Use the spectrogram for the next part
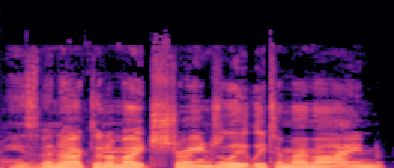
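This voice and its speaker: A woman's voice: sits high, fairly quick, smooth, dry recording, clean studio sound, pitched above the performer's own voice, lightly acted. A woman voicing a loyal, earnest male hobbit servant in a fantasy story, deferential and rustic in manner. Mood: fretful.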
